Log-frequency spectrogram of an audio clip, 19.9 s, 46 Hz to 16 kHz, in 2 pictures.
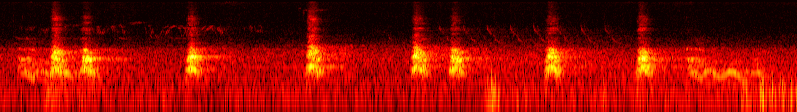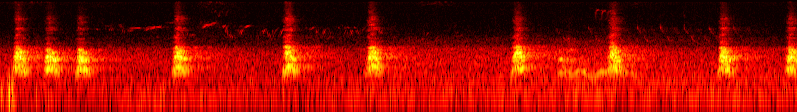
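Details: Dog behind a fence in Raleigh, North Carolina, barking nonstop at the dog next door on February 15, 2012; around twenty loud, short barks, roughly one per second, some in quick pairs, with soft birdsong in the background.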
